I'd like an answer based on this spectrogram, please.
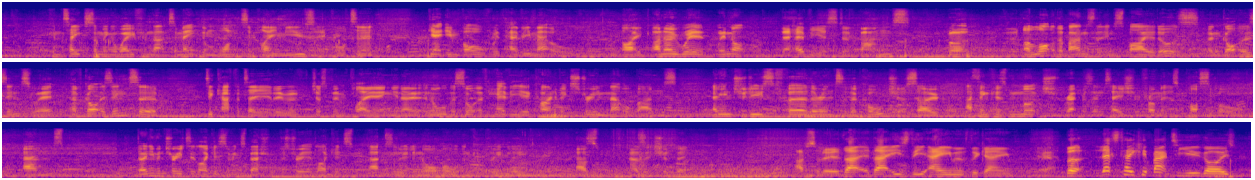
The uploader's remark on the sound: From our 'Live from Bloodstock 2023' series.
